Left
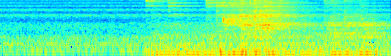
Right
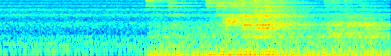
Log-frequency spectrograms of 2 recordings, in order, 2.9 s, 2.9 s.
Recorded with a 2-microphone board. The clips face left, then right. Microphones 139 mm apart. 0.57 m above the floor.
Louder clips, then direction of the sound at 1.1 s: Left 4 dB; 80° left.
